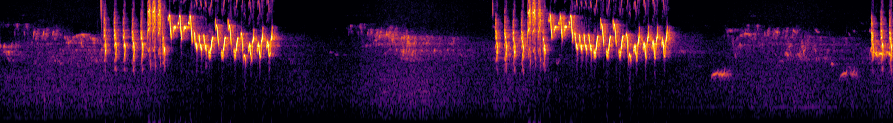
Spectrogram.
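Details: House wren delivering two full bubbly songs about four seconds apart, each opening with soft warbling and swelling into loud rattling trills, with a third song starting at the end.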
